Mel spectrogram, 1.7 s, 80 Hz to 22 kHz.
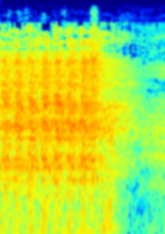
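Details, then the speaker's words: Toyota AE86 first start after new fuel tank, pump and filter and cleaned lines, about two gallons of 93 octane: rhythmic starter churning for about a second without catching, then a click, as fuel is still reaching the rail. "ought to take a few moments to get up to the fuel rail here here we go"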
